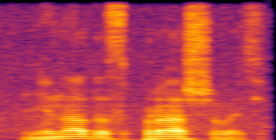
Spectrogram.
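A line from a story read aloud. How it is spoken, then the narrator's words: Commander's sigh. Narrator (Russian): вздохнул командир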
